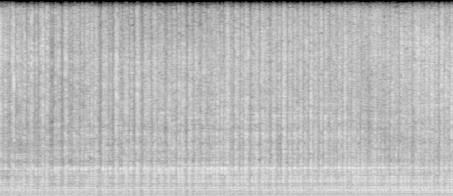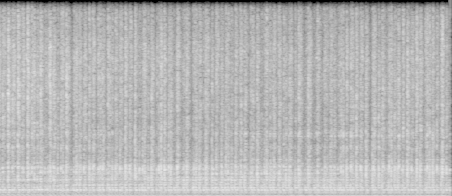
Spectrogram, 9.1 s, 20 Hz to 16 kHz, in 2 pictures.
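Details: 1993 Evinrude 70 HP outboard, first start after a full powerhead rebuild (0.030 over piston in #3, replacement crank, new gaskets, seals and impeller), water on: loud, steady two-stroke drone at an even pitch with no knocks or misses, running cleanly.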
